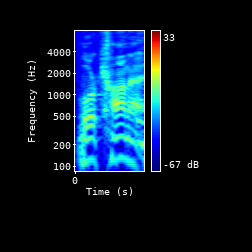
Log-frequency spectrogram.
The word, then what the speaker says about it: Lorcana: Lorcana.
